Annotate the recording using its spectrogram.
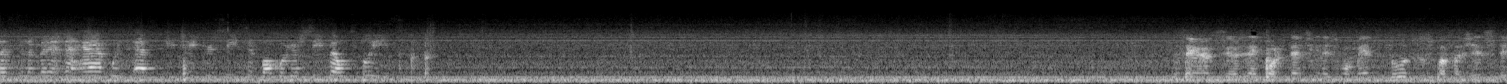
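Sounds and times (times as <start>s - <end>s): airplane cabin rush of airflow: 0.0s - 15.0s.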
